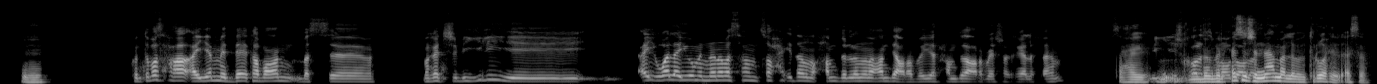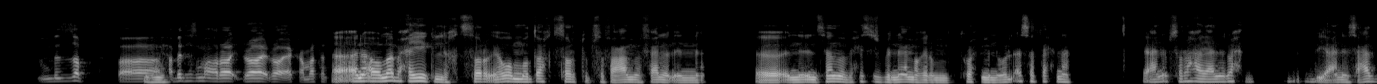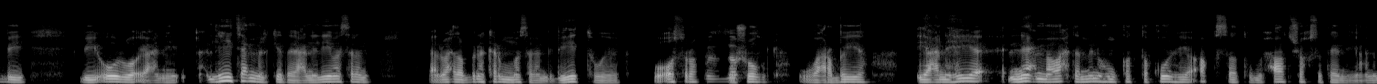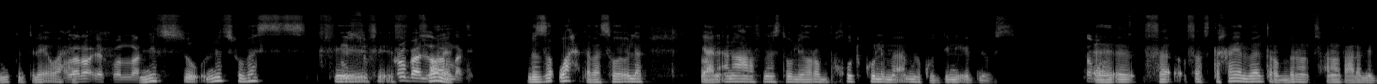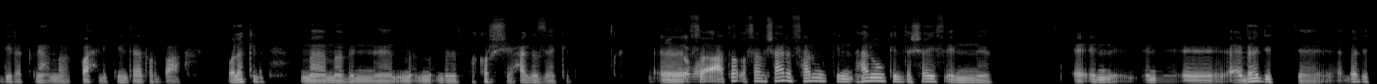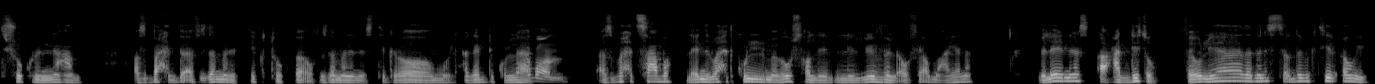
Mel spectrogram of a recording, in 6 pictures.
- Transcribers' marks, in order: tapping; tsk; tsk; in English: "لlevel"
- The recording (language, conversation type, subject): Arabic, unstructured, إيه هي اللحظة الصغيرة اللي بتخليك مبسوط خلال اليوم؟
